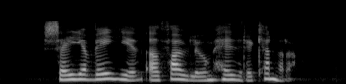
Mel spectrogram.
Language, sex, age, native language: Icelandic, female, 30-39, Icelandic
